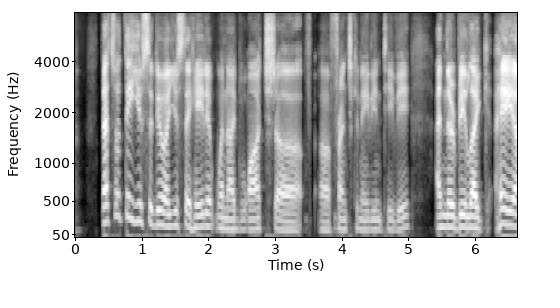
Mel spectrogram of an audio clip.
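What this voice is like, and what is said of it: Usual voice. Nothing is said of it.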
